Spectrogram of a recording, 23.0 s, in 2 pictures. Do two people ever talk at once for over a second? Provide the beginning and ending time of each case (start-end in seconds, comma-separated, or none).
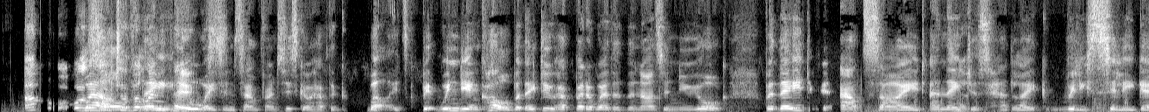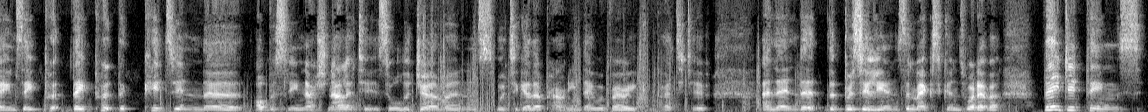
0.8-2.2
